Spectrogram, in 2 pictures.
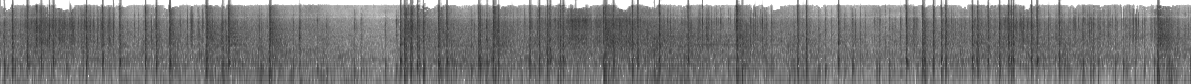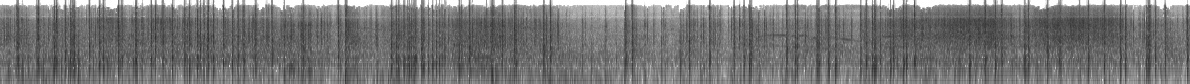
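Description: Fireworks show: a dense, continuous barrage of shell bursts and crackle, many bangs a second with no pause.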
